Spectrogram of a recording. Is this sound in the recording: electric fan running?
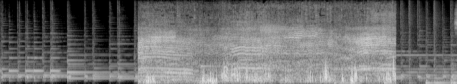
no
